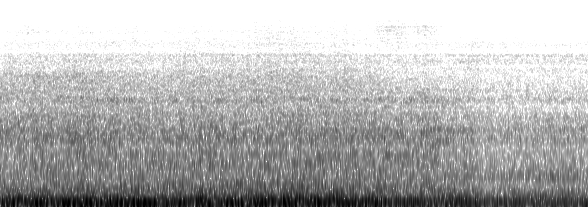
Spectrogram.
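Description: V/Line VLocity diesel multiple unit's engines running with a steady low hum and rumble at the platform. The hum eases off near the end.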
